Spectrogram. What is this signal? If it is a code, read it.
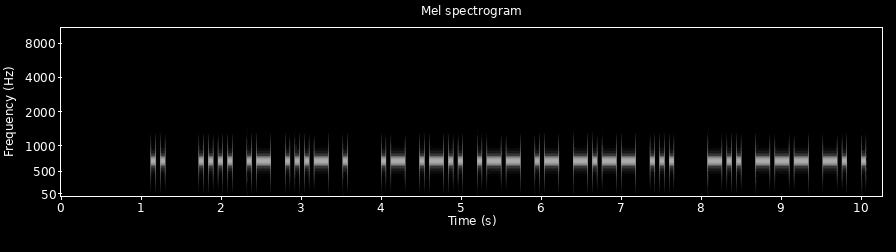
Morse code, heard as a keyed tone, about 20 wpm, 700 Hz. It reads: I HAVE ALWAYS DONE
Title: Sentences from Top 1000 Words - Review Part 2 - 20wpm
